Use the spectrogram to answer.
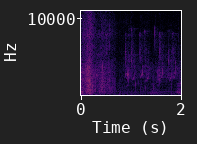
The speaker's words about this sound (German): ein Riesentheater hier mit Kleibern und Spechten. Weil ich hier in den Wald komme.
